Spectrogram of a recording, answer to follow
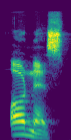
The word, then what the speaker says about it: honest: noun เนาะအဲ့တော့ they are rich သူတို့ကချမ်းသာကြတယ်ပေါ့နော် peasant are honest peasant ဆိုတာဒါကျွန်တော်တောင်သူလေလုတ်ဓမ္မခုတ်ဆိုတော့လေအဲ့လိုလယ်သမားတွေပြောတာเนาะလယ်သမားတွေက honest ပါဖြစ်လေဒီမှာကျွန်တော်တို့honest မဟုတ်ဘူးเนาะ h ကဒါ silent letter ပါအဲကြောင့် peasants are honest အဲ့တော့လယ်သမားတွေကဒါရိုးသားကြတယ်ဆိုတော့ဒါဥပမာအနေနဲ့ဒါပြောတာပေါ့နော်ဒါအကျမ်းအဖြစ်ကျွန်တော်ခြုံပြီးတော့ဒါပြောတာပေါ့နော်အဲ့တော့ဒီမှာ you are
